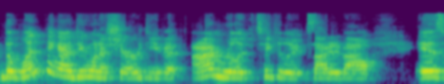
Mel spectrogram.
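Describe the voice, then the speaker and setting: Speaking at a very fast pace, a woman uses a high pitch with ordinary pitch variation. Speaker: business owner and webinar presenter. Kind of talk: webinar presentation. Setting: webinar.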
